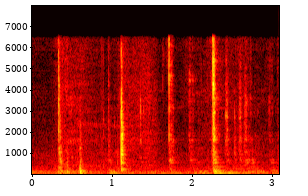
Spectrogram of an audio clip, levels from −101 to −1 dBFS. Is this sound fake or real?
real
